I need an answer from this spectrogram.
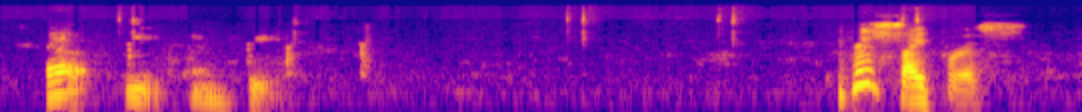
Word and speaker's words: Lemb: It's L-E-M-B. It is Cyprus. It's just Lemb. Whatever. I thought it was a bit more confusing than that, but no, it's just limb. So, the bee is silent.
